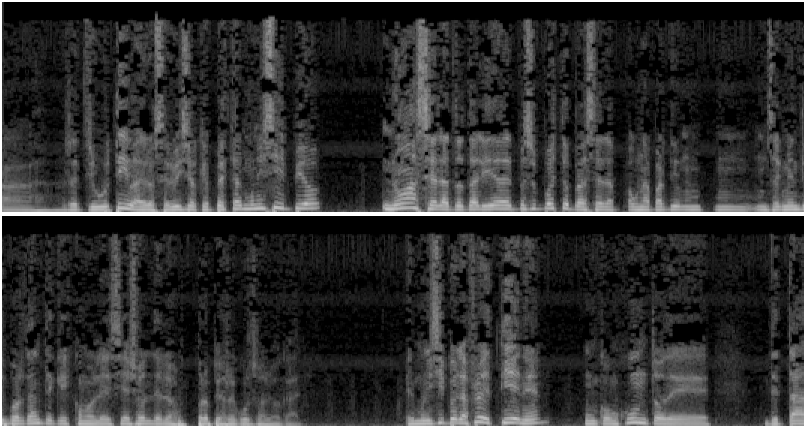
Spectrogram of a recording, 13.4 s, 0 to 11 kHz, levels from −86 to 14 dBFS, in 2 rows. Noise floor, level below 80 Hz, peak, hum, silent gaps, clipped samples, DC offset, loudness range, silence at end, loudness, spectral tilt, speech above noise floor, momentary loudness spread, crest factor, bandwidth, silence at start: -53 dBFS; -36 dBFS; -2 dBFS; none; none; under 0.1%; under 0.1%; 3 LU; 0 s; -20 LUFS; -6.5 dB/octave; 34 dB; 10 LU; 16 dB; 10.5 kHz; 0 s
